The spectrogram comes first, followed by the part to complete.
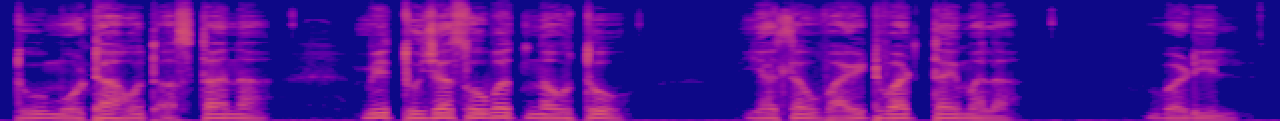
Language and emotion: Marathi, sad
